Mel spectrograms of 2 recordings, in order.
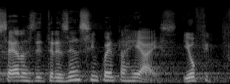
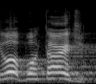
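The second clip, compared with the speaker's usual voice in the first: loud, higher hail from a stranger; calling out; 6 semitones higher, 10 dB louder, slower than usual. Retold or imitated. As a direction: call out to get his attention. Stranger calls out on street.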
